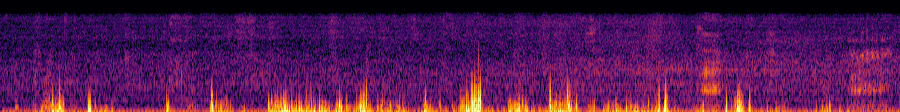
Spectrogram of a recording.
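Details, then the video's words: Five Tibetan Spaniel bitches in heat at a kennel give a rapid, irregular string of short, low, gruff bursts. The sounds grow loudest midway, with a faint higher squeak near the end. "Tibetan Spaniel - Bitches In Heat"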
